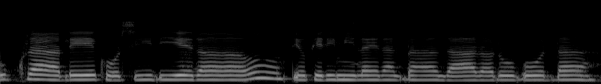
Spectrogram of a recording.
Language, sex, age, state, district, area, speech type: Nepali, female, 30-45, West Bengal, Kalimpong, rural, spontaneous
